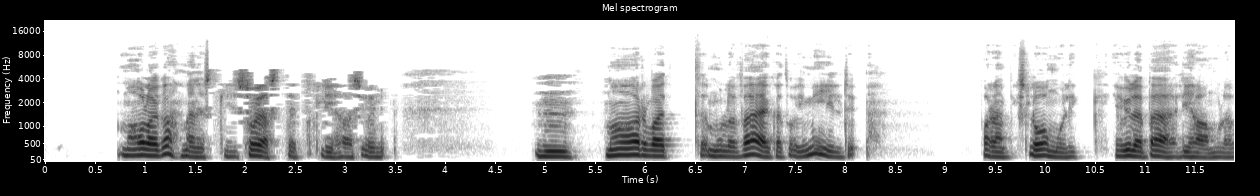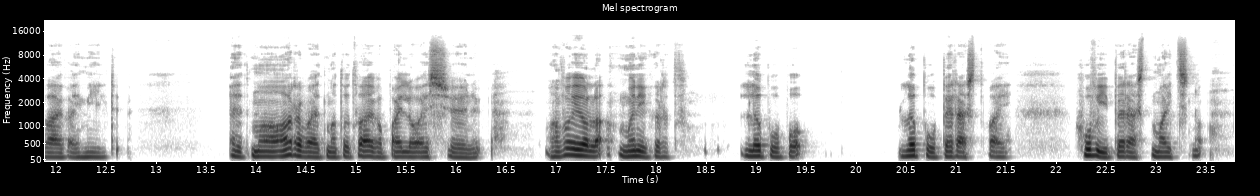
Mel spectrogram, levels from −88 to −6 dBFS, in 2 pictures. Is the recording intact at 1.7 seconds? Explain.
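No. From 1.62 to 5.62 s an adaptive stream drops to a lower bitrate after the connection slows, so the sound switches suddenly to a version with nothing above 5.2 kHz and swirly codec artefacts, consistent with a very low bitrate. Unlike a dropout, there is no gap.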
